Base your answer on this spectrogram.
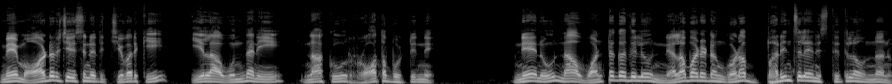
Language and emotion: Telugu, disgusted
